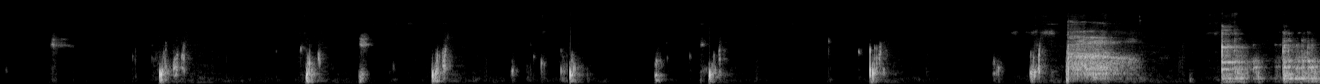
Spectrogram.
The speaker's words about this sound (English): Were you emphasizing your swallow noises that time?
